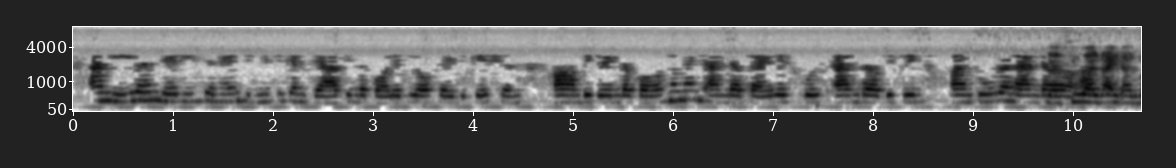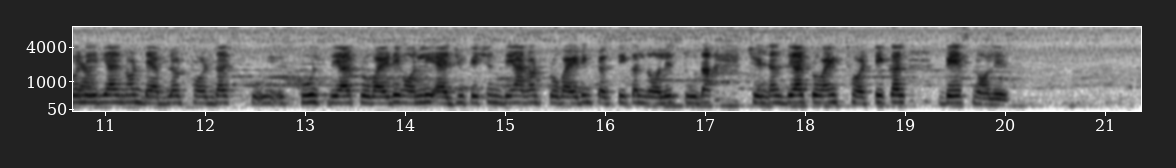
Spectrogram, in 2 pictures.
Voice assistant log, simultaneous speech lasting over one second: present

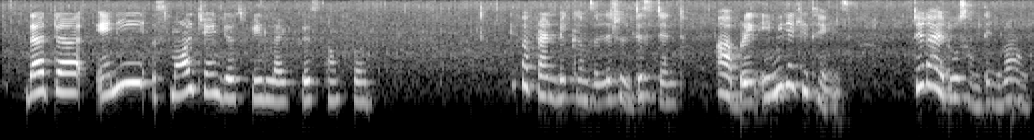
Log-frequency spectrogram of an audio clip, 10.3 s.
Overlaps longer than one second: none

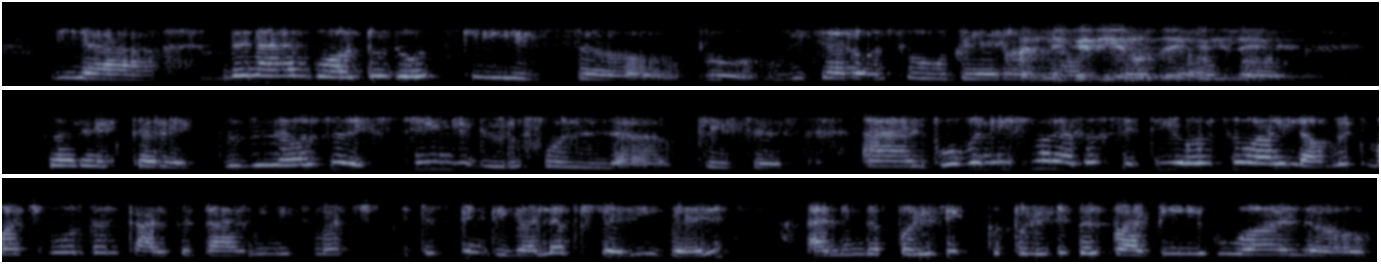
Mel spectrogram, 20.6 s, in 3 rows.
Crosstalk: present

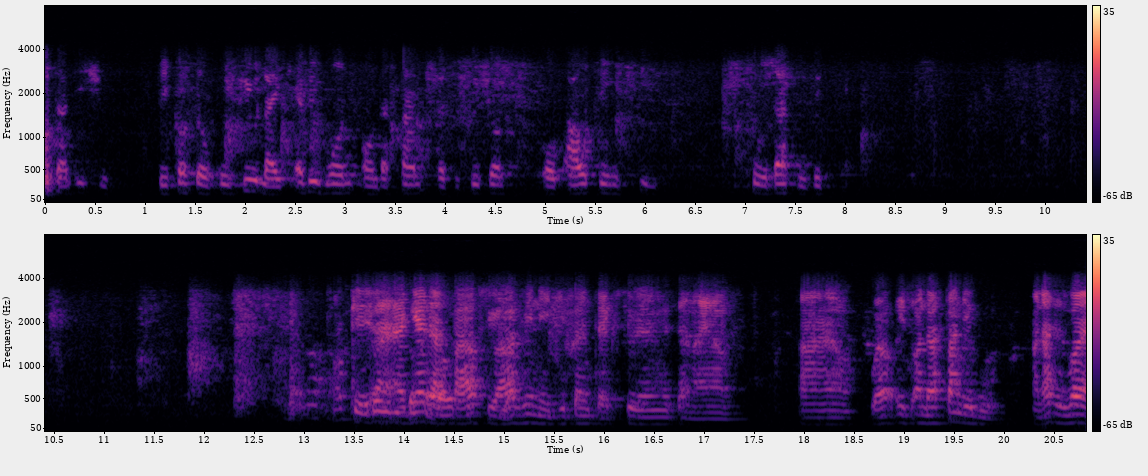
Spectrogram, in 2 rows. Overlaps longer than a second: present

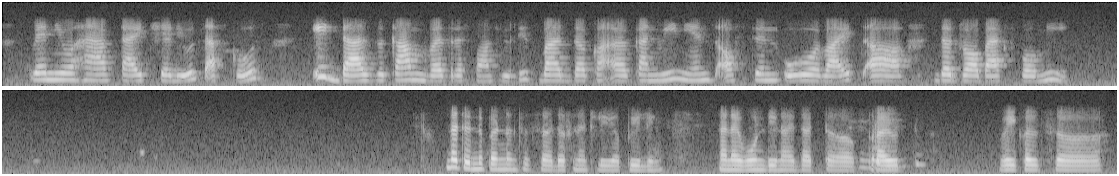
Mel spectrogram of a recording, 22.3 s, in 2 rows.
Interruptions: none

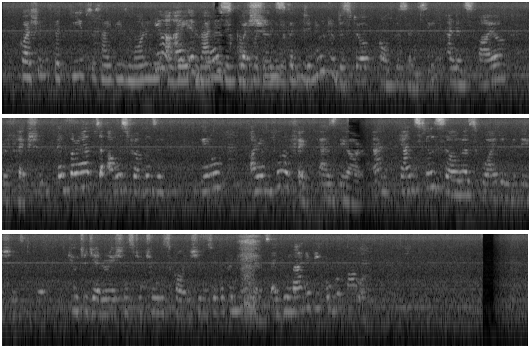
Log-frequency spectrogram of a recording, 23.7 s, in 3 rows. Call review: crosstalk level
present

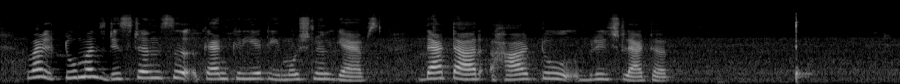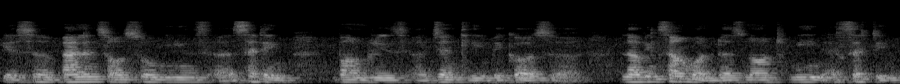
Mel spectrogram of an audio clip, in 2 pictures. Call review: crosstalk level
none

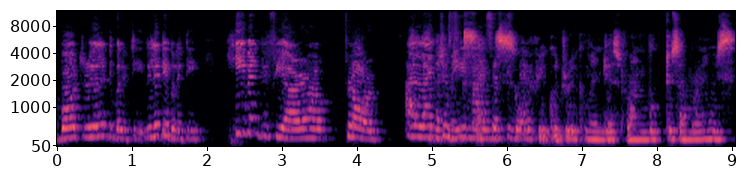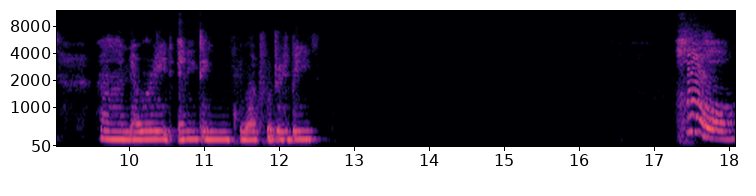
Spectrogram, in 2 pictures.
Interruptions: present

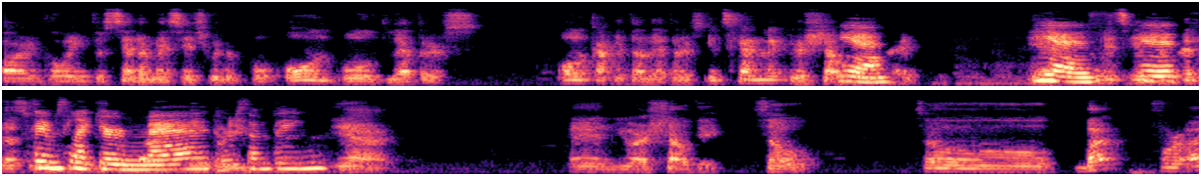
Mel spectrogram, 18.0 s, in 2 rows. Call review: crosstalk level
present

